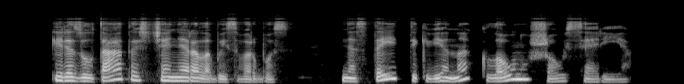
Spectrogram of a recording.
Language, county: Lithuanian, Alytus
